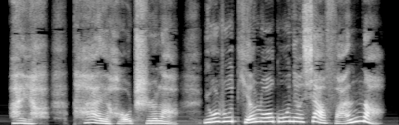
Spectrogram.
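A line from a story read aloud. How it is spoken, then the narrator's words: Admiring exclamations. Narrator (Chinese): 这一声声的赞叹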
